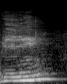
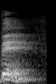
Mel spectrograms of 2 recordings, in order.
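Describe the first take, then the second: First: The word is not said like 'bin'. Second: The word is said like 'bin'. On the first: The speaker calls it wrong. "we don't say been" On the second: The speaker calls it right. "So it is like B I N"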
